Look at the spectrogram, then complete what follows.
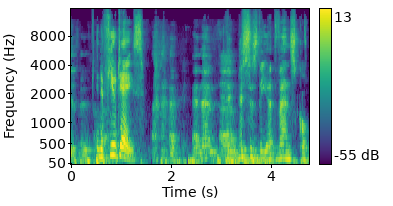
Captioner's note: laughs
